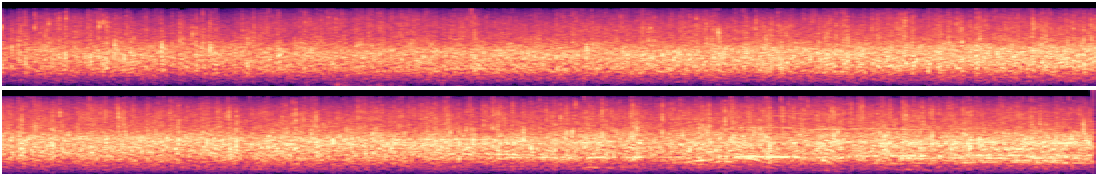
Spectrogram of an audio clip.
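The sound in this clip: Loud, sustained applause from an audience giving a warm welcome home to a couple after the husband's imprisonment in Manila. The dense clapping holds steady for the whole stretch and swells slightly toward the end.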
